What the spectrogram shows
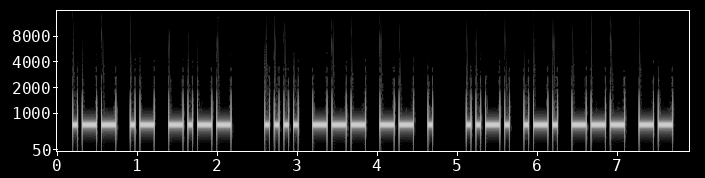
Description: Morse code, heard as a keyed tone, about 20 wpm, 700 Hz. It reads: WAY HOME FROM
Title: Sentences from Top 1400 Words 20wpm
